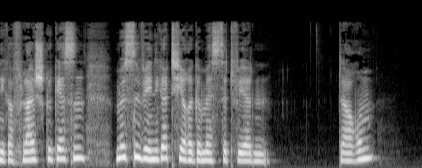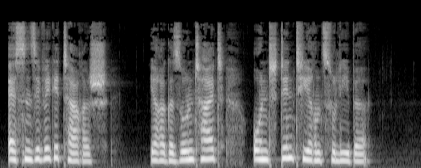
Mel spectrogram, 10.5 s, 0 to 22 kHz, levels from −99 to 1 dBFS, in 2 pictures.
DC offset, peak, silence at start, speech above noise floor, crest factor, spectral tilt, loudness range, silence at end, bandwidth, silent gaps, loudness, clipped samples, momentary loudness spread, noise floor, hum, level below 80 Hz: under 0.1%; 0 dBFS; 0 s; 55 dB; 14 dB; -5 dB/octave; 4 LU; 0.7 s; 13 kHz; none; -13 LUFS; under 0.1%; 10 LU; -68 dBFS; none; -56 dBFS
